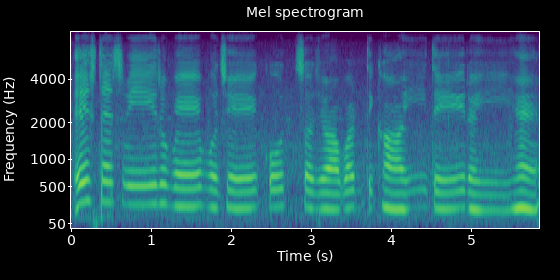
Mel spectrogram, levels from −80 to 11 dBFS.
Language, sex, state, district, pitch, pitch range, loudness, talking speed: Hindi, male, Madhya Pradesh, Katni, 220 Hz, 205-240 Hz, -15 LUFS, 100 wpm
